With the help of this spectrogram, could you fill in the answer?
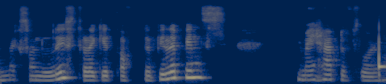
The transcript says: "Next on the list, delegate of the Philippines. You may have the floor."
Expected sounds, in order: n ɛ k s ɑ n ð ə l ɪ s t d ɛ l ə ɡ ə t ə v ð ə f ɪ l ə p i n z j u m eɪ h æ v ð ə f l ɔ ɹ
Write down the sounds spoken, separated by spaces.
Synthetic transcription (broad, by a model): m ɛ k s ɑ n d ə l ɪ s t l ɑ ə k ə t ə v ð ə f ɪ l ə p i n s j u m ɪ h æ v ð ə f l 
